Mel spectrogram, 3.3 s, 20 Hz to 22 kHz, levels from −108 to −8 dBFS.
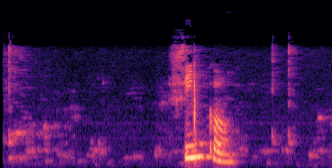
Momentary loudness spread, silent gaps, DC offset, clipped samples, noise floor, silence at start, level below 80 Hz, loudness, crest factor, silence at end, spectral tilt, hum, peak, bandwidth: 28 LU; none; under 0.1%; under 0.1%; -65 dBFS; 0.1 s; -74 dBFS; -24 LUFS; 24 dB; 1 s; -4.5 dB/octave; none; -6 dBFS; 7.8 kHz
